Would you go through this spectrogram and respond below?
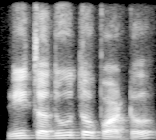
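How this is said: It is said in a gentle, compassionate tone. "కరుణరసం నాన్న"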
